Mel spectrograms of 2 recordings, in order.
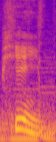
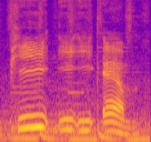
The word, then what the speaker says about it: Peem: And my nickname is Peem. Can you pronounce that? P-E-E-M.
